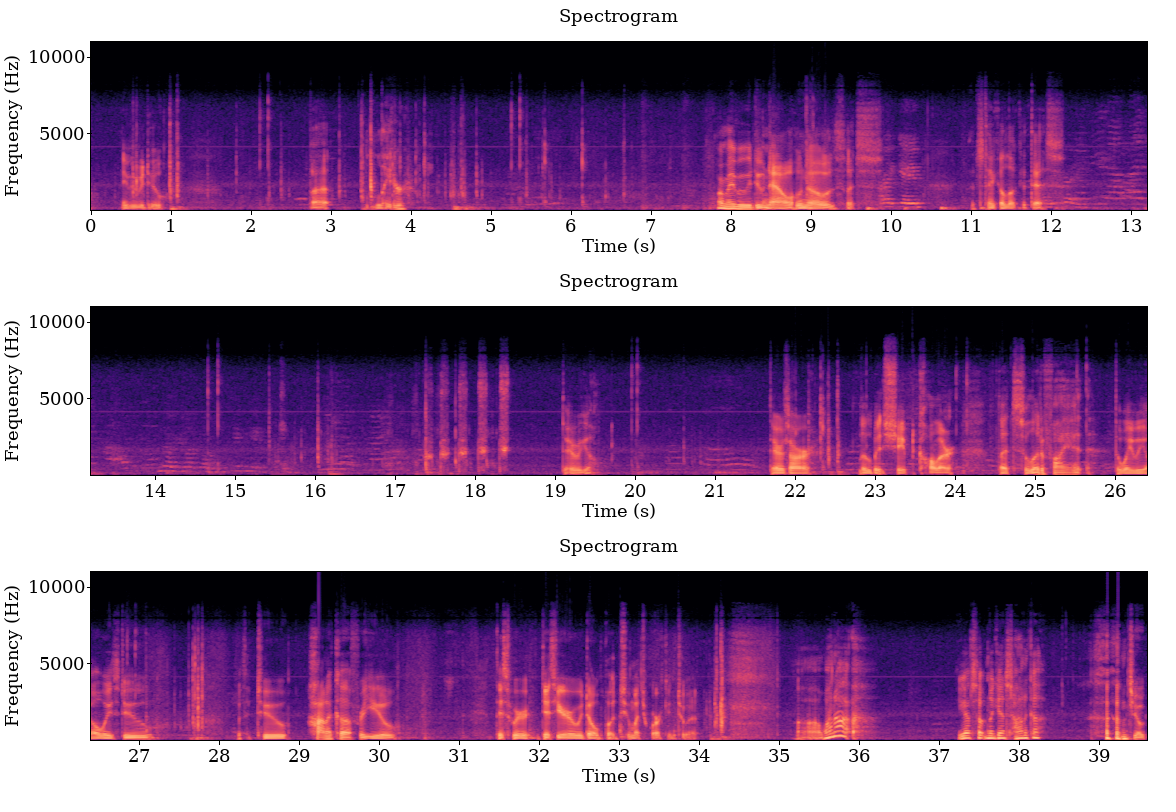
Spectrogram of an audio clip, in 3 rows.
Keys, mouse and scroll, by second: 1.0 1, 2.1 click, 3.4 1, 4.2 scroll up 1, 4.6 alt+a, 5.3 click, 5.7 middle click, 7.2 scroll down 1, 9.0 KP_1, 14.7 click, 16.0 g, 16.2 z, 17.0-19.0 scroll down 5, 20.0 click, 21.9 middle click, 22.6 Tab, 24.0 click, 25.6 click, 26.8 click, 27.6 KP_2, 27.7 KP_Enter, 35.1 a.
